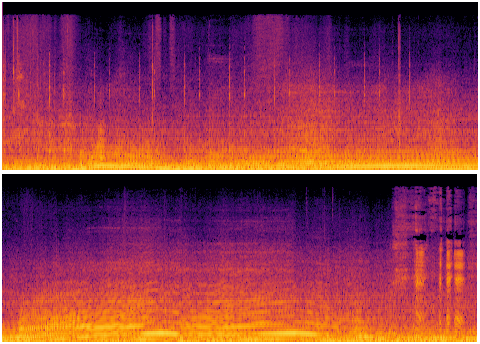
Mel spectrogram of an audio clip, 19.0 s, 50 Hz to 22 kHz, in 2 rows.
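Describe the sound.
Engine of a 2020 Ford Mustang Shelby GT350 with a flat-plane crank, revving to 8,250 RPM while being driven: a loud, continuous growl whose pitch climbs, drops back and climbs again through repeated surges.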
